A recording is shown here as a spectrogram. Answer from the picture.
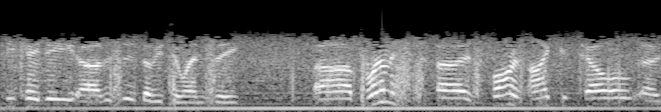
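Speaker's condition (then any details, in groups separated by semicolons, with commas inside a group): No condition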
